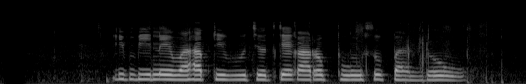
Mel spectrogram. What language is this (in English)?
Javanese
